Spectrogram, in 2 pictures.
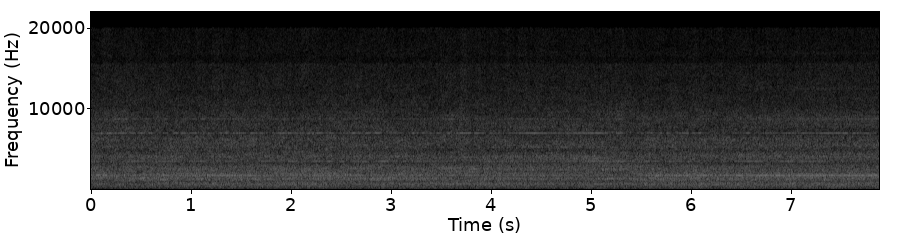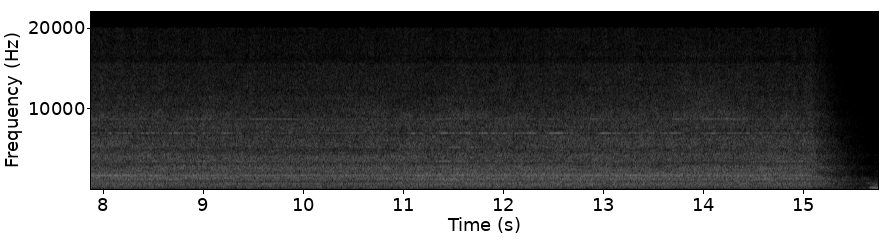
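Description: A hair dryer blows steadily over a watercolor painting for about fifteen seconds, a constant close hiss and whir that cuts off abruptly at the end, with no talking.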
